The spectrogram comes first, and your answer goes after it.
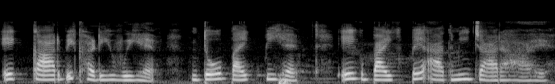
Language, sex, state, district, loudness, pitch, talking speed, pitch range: Hindi, female, Karnataka, Bangalore, -17 LUFS, 215 Hz, 185 wpm, 205-235 Hz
